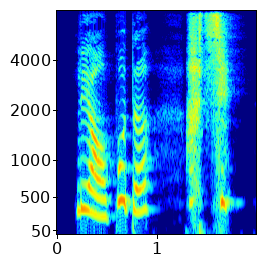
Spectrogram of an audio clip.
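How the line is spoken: Laughing. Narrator (Chinese): 晴雯笑道

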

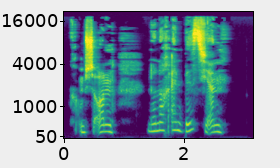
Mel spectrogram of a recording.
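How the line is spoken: Pleading. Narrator (German): flehte an

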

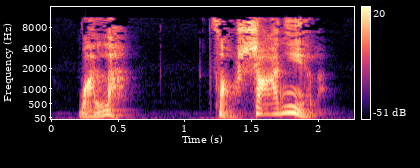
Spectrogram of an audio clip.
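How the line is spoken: Young Taoist shouting. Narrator (Chinese): 小道士大叫道

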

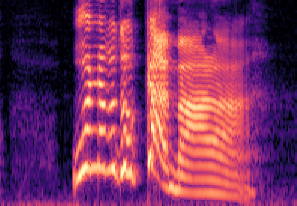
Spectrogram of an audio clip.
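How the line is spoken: Tired, irritable. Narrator (Chinese): 同事又跟我说，他因为太累，所以脾气不好

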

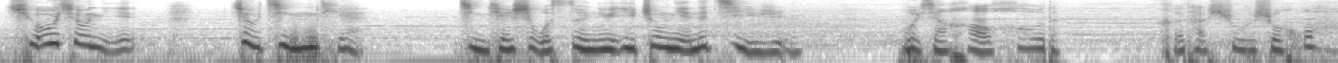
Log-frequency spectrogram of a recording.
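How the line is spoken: Old woman sobbing. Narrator (Chinese): 老婆婆哭着 … 一边抢一边哭

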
